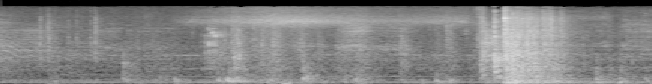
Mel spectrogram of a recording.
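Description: Front door and storm door being handled as someone comes in: scattered knocks and bumps, then one loud bang about three and a half seconds in.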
